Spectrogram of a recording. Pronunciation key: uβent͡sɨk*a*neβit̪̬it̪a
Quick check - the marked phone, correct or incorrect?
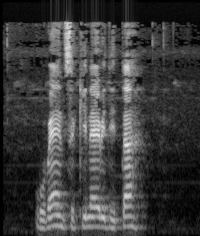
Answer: incorrect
